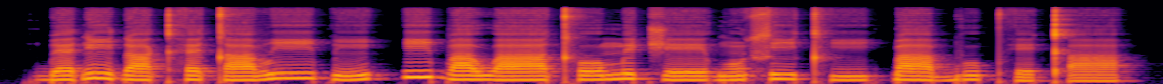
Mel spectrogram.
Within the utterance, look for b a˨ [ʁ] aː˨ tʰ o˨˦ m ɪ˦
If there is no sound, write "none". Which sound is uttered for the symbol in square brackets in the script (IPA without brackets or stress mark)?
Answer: w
